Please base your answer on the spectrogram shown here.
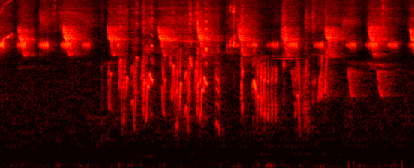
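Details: Bulbul kept as a trapping decoy, newly caught, giving a bubbling run of varied chirps and whistles, mixed with high, buzzy repeated notes in the background.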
